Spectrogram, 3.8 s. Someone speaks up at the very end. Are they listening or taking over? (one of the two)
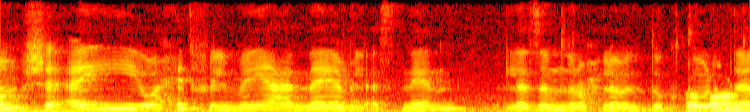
listening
